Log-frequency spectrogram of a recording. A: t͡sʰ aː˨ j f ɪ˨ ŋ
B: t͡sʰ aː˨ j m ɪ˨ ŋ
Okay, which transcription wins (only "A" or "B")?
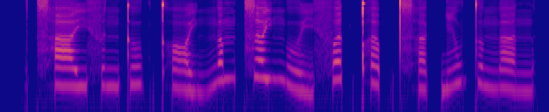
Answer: A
